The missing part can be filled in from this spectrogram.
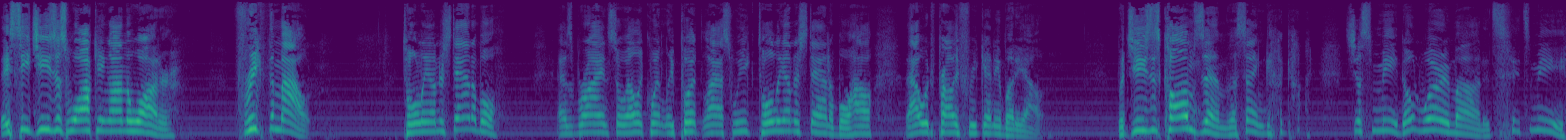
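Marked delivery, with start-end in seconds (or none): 12.6-15.7 put-on gentle, unhurried Jamaican accent. Retelling the Bible story, Jesus calms the frightened disciples, in a Jamaican accent. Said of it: "in his Jamaican accent".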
